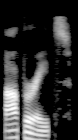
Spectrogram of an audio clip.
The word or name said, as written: operates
